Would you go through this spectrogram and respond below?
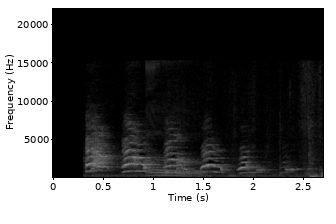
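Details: Dog whimpering, a run of five or six high nasal whining cries with falling tails, each about half a second, fading gradually toward the end.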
